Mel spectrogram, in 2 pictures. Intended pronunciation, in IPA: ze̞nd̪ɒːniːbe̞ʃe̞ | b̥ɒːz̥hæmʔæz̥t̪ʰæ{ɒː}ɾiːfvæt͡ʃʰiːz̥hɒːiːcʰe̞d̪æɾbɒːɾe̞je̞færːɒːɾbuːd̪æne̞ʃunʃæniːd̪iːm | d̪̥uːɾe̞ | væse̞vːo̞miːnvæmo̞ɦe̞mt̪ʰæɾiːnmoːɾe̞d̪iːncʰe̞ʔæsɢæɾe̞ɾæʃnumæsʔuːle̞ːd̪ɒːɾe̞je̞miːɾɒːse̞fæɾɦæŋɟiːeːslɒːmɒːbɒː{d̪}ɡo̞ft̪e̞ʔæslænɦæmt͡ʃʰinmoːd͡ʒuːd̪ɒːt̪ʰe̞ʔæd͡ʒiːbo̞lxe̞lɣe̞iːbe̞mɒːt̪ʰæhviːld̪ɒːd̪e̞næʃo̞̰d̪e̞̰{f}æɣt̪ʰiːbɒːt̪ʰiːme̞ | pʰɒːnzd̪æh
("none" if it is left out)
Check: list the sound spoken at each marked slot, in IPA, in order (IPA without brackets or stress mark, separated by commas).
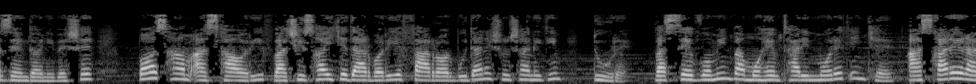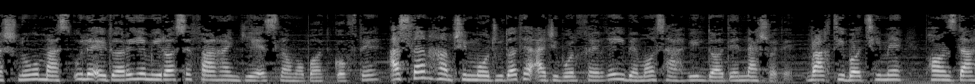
ɒː, d̪, v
